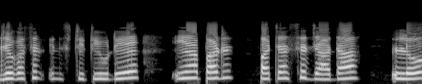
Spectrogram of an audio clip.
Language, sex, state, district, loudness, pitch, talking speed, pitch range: Hindi, female, Bihar, Vaishali, -13 LUFS, 270 Hz, 140 wpm, 255-295 Hz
